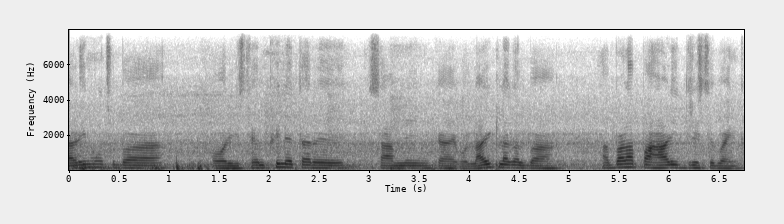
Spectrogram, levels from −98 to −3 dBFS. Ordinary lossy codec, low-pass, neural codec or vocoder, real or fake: none; none; none; real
